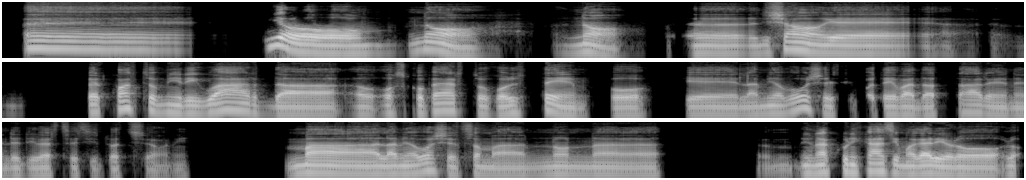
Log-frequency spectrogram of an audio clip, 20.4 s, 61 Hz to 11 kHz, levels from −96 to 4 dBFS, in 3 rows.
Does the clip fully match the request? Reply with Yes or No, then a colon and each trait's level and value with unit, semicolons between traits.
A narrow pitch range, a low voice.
No: average, 4.6 semitones; very low, 95 Hz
